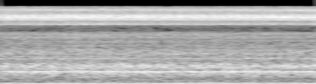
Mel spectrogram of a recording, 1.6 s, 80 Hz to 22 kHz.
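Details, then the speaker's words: Meyer water pump, about 1.5 hp, with a broken cover over the centrifugal switch: steady low electrical hum and vibration, never winding up; the motor stalls, and starts only when the cover is held in place. "fíjate bien mira no arranca ahora mira cuando yo la agarro ahí mira como la bomba arranco perfectamente"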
